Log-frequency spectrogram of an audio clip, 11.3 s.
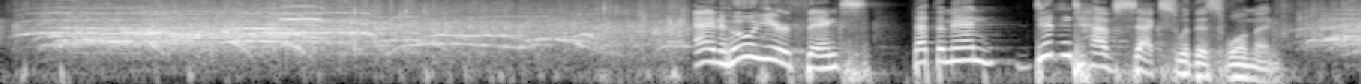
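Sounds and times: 
audience applause: 0.0s - 5.8s, 10.8s - 11.3s
crowd cheering and whooping: 0.0s - 5.8s, 10.8s - 11.3s
speech: 5.9s - 10.8s.

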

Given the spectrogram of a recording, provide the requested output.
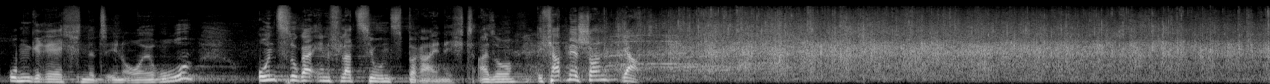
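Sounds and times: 
speech: 0.1s - 6.7s
applause: 5.9s - 12.6s.

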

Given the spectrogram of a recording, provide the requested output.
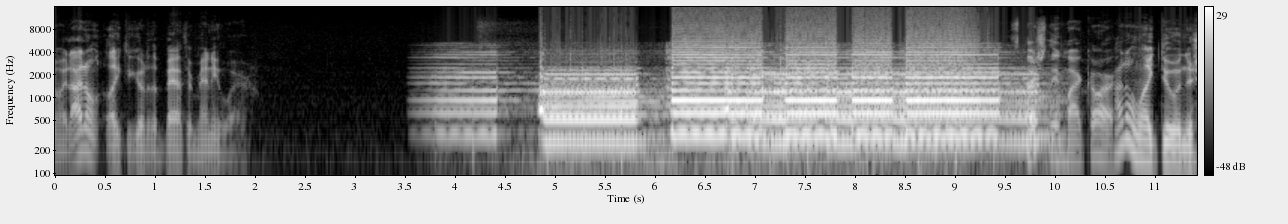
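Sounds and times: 
speech: 0.0s - 2.0s, 9.8s - 11.4s
truck horns honking near highway: 3.5s - 10.2s.

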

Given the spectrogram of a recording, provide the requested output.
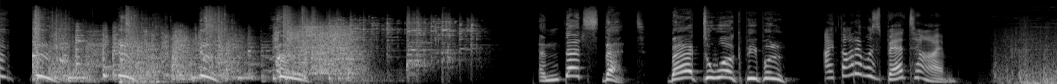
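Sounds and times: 
hammer smashing a PCD device: 0.4s - 4.6s
speech: 5.4s - 10.0s.

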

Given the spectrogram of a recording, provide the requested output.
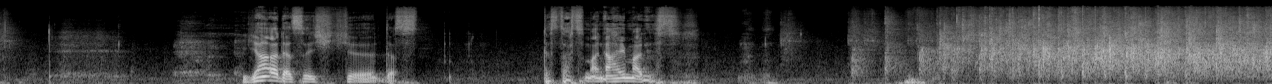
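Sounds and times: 
speech: 2.4s - 4.2s, 5.4s - 7.0s
applause at a press conference: 8.5s - 12.7s.

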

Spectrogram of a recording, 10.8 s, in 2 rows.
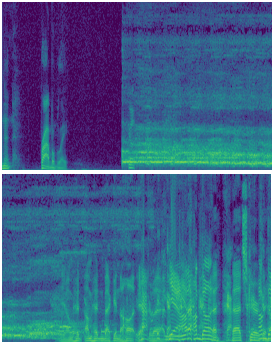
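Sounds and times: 
speech: 0.0s - 1.4s, 2.5s - 2.9s, 6.6s - 10.7s
howler monkeys roaring: 2.4s - 9.1s
laughter: 2.4s - 10.7s.

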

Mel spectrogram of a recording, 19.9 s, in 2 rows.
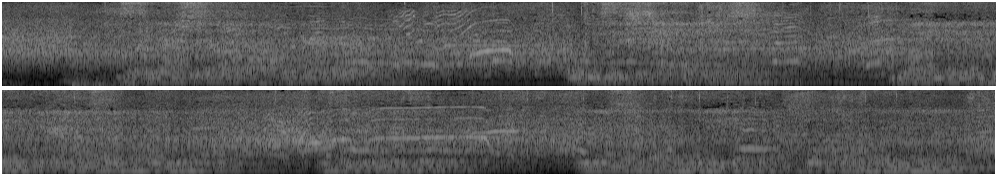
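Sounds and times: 
large crowd roaring and screaming at a proposal: 0.0s - 19.8s
cheers and whoops: 3.3s - 5.7s, 7.6s - 9.0s, 11.8s - 18.0s.

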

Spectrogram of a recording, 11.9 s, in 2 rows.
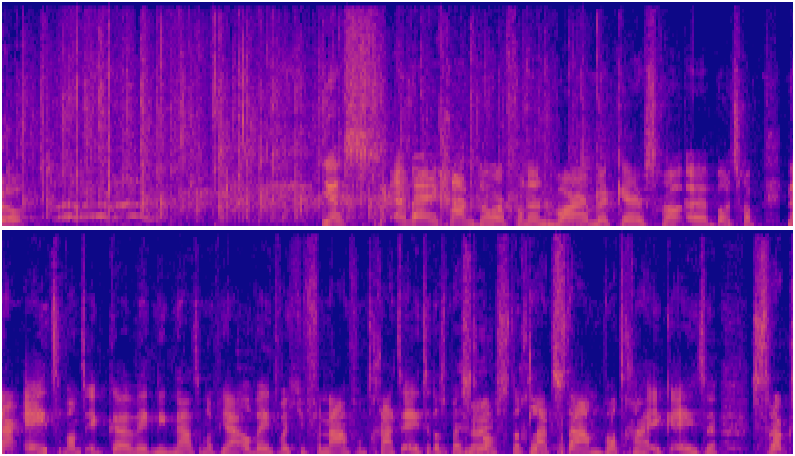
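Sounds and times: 
speech: 0.0s - 0.4s, 2.4s - 11.8s
audience applause: 0.0s - 4.6s.

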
